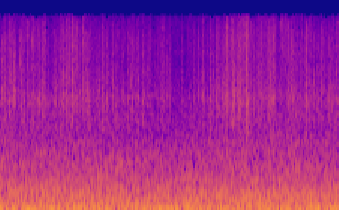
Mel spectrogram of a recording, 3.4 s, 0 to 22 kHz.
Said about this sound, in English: Something nice about driving in the rain, in something as tall as this, as high riding, you do feel isolated from the massive puddles when you've got 17 or 18 inch wheels.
